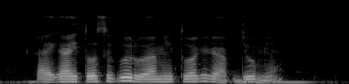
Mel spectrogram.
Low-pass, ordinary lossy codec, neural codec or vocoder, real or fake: 9.9 kHz; none; none; real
